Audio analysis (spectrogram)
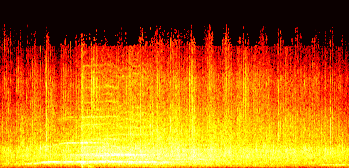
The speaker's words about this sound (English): Why there's so many people clapping? Because so many people obey God.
